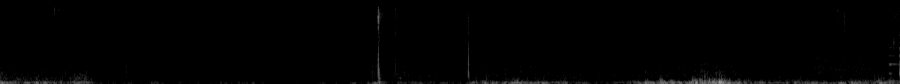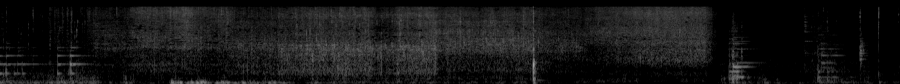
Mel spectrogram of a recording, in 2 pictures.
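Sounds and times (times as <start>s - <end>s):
meat sizzling in a skillet: 9.5s - 16.2s.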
